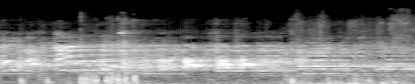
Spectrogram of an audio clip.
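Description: A young child's voice, vocalising without clear words, over music and voices from a screen playing in the room, with a few soft knocks.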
